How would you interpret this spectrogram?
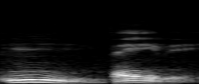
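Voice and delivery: low, soft, slow romantic purr; hammed-up sexy voice, hushed and low; mock seductive. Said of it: "his voice maybe sounds very good".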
